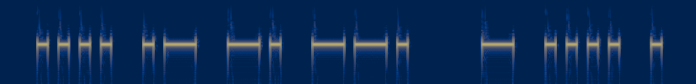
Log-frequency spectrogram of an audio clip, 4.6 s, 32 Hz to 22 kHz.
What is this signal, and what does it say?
Morse code, heard as a keyed tone, about 17 wpm, 700 Hz. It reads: HANG THE
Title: Sentences from Top 1600 Words 17wpm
